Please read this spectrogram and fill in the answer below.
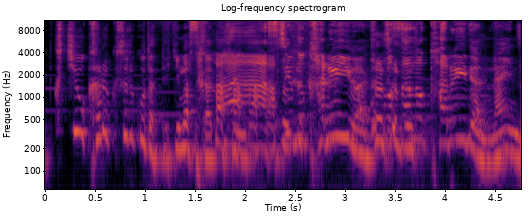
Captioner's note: laughs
